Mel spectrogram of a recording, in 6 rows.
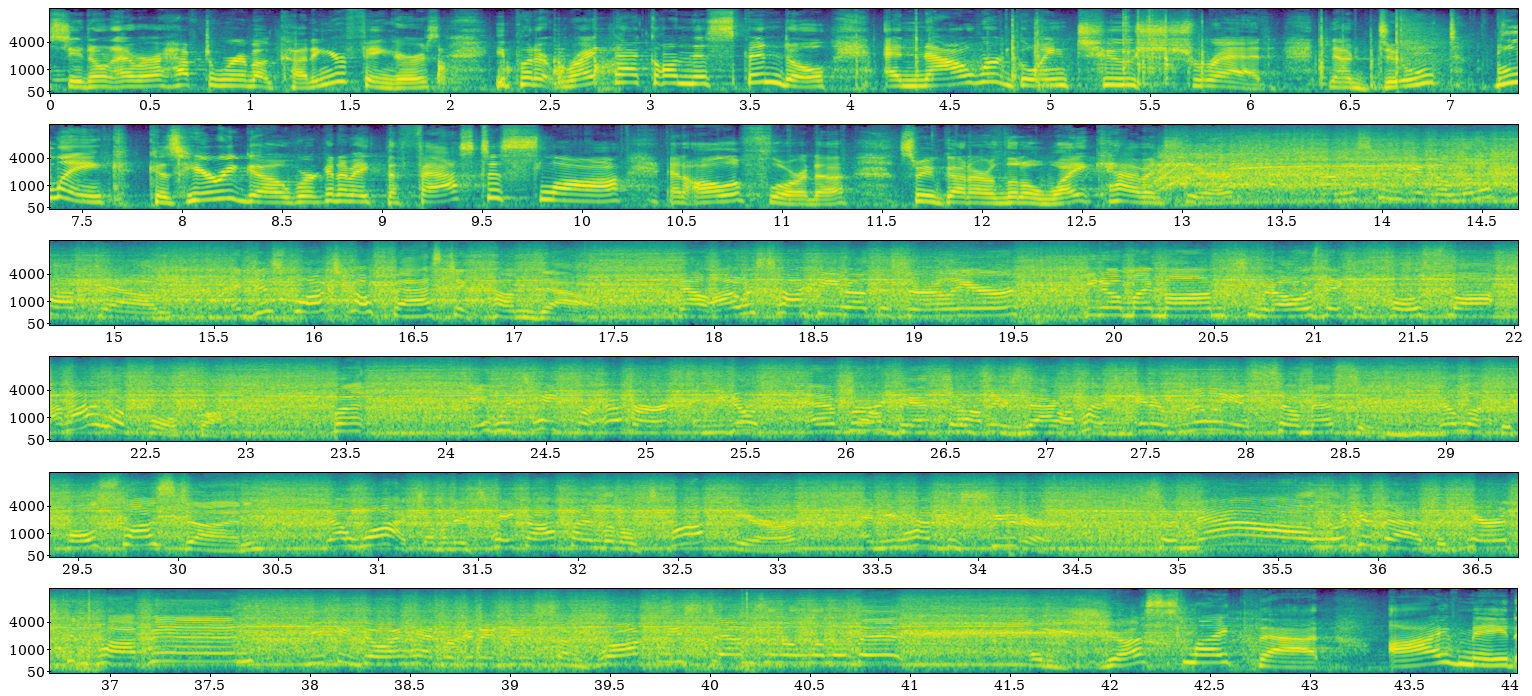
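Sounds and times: food processor motor humming: 0:12.7 - 0:42.8
blade shredding cabbage: 0:12.9 - 0:42.7.

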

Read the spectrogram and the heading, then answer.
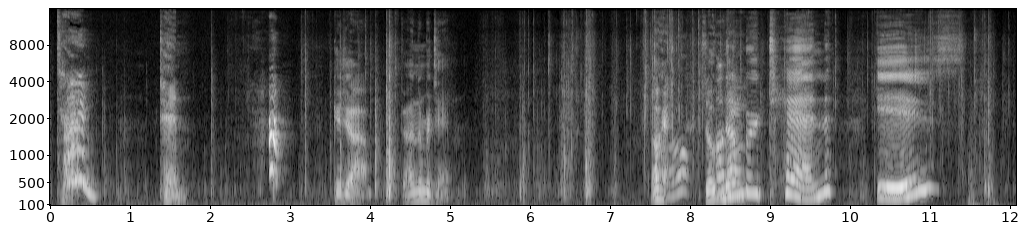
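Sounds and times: cardboard crinkling and crackling: 0:05.2 - 0:12.0.

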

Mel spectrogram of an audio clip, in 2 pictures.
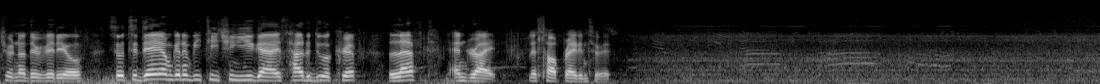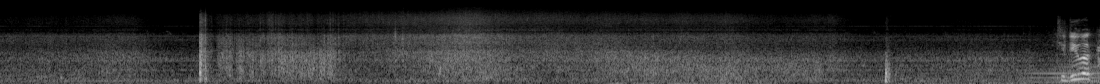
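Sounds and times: hiss of water spray and wind: 0:07.1 - 0:20.8.

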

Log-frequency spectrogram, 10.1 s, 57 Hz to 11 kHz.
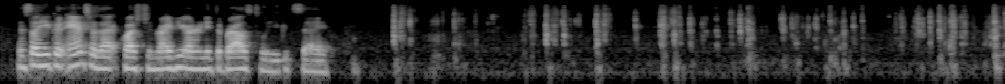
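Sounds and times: typing on computer keyboard: 0:03.9 - 0:10.0.

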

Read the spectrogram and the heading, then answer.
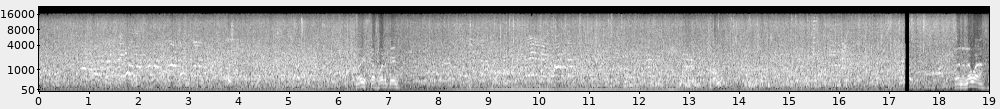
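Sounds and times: faint voices: 0:00.0 - 0:19.0
heavy rain on the street: 0:00.0 - 0:19.0.

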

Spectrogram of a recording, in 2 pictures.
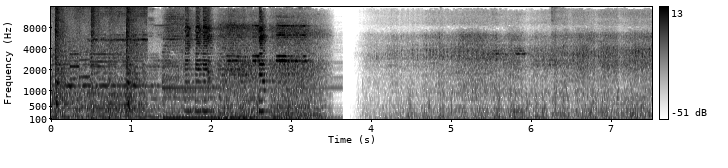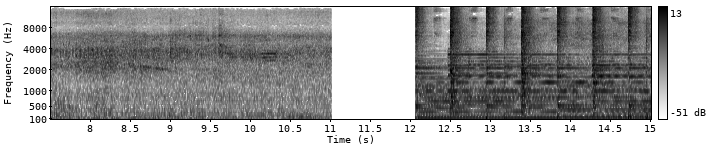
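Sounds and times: diesel engine pulling away: 0:00.0 - 0:11.0
road traffic: 0:00.0 - 0:11.0
music with steady beat: 0:12.1 - 0:15.0.

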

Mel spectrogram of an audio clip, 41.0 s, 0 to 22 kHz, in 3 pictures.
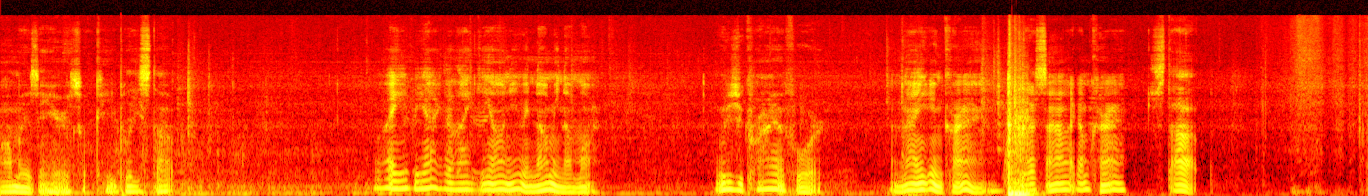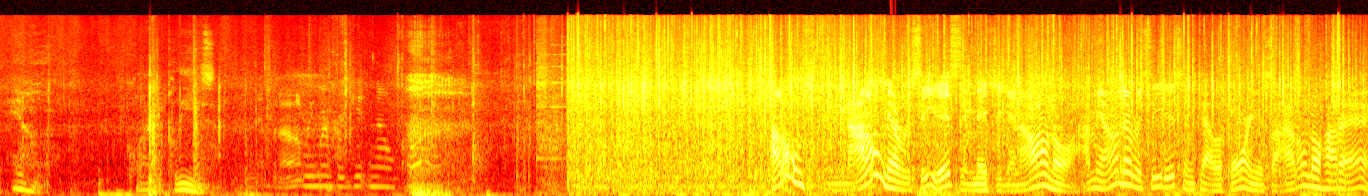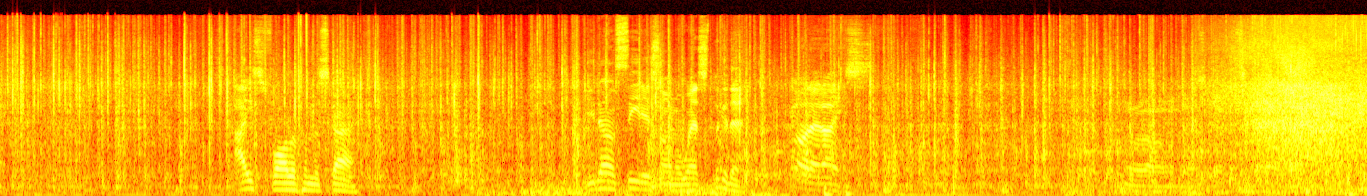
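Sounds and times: hail and rain pelting car roof: 0:18.8 - 0:41.0
storm hiss: 0:19.4 - 0:36.4, 0:37.9 - 0:41.0.

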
